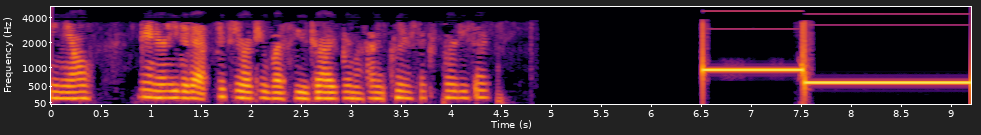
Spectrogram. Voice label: Ambulance, dispatch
